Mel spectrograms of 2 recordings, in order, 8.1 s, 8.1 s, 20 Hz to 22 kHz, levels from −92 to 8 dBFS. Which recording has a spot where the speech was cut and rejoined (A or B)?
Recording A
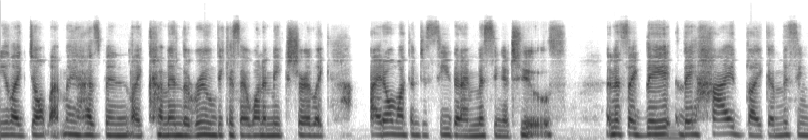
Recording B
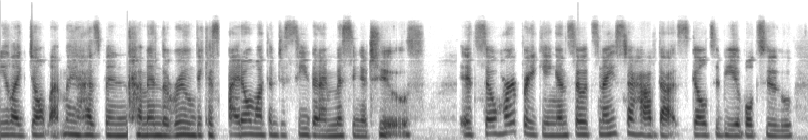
B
